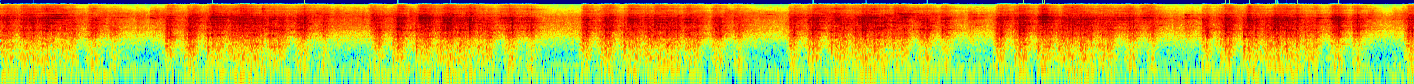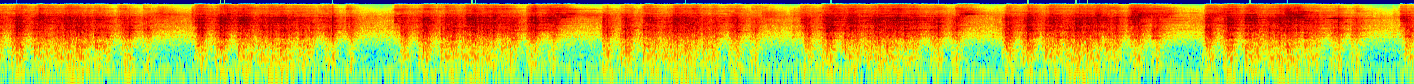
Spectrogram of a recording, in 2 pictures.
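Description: Empty coal cars of a freight train rolling past, their steel wheels clattering over the rail joints and diamond crossings. The clatter swells and dips in a steady rhythm about every two seconds as each car goes by.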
